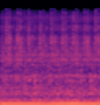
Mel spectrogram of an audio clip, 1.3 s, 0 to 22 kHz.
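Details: VW engine with timing chain, bought with engine damage, head gasket failed (known due at 100,000–130,000 km), oil mixed with water: fast light ticking about eight a second above steady idle; lifters ticking on water-contaminated oil.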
